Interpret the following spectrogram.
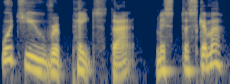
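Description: Man acting a gruff, forceful, sardonic commander. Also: medium pitch, big pitch swings, normal speed, dry recording, studio quality, voice pushed up. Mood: brisk, commanding. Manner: forceful, sarcastic, clipped orders. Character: gruff, commanding, sardonic city watch commander turned ambassador.

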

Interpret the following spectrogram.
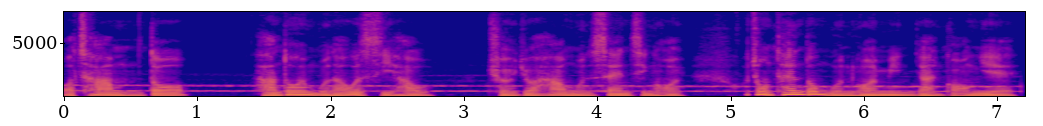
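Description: A man's voice: on the low side, expressive, normal speed, natural voice. A man playing a frightened tenant, narrating a horror radio drama in an anxious, suspenseful way. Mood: uneasy. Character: frightened male tenant recounting his haunting. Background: background music.

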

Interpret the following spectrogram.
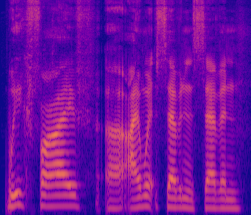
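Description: Hoarse rambling sports podcaster. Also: male voice, fairly high pitch, fairly even intonation, moderate pace, dry recording, studio quality. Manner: rambling, many restarts. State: hoarse from a cold. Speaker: podcast co-host. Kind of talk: casual sports chat.

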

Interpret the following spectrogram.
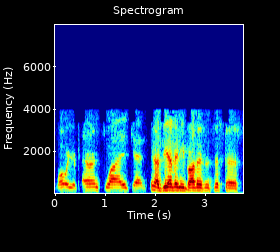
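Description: A man's voice: a little high, little pitch movement, a little fast. A man who is a pastor hosts a podcast interview, chatting in a friendly way and laughing easily. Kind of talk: casual interview. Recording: tinny phone-like line.

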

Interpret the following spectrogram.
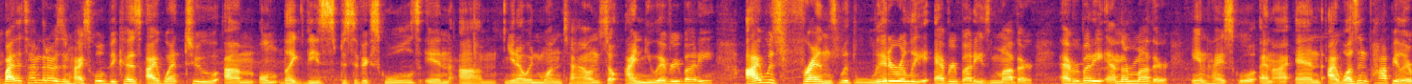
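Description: A young woman on a podcast, telling stories in an animated way with many restarts and fillers. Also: low-pitched. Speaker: podcast co-host. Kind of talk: casual chat.

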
